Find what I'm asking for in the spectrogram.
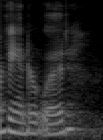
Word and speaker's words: Vanderwoude: Tara Vanderwoude.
